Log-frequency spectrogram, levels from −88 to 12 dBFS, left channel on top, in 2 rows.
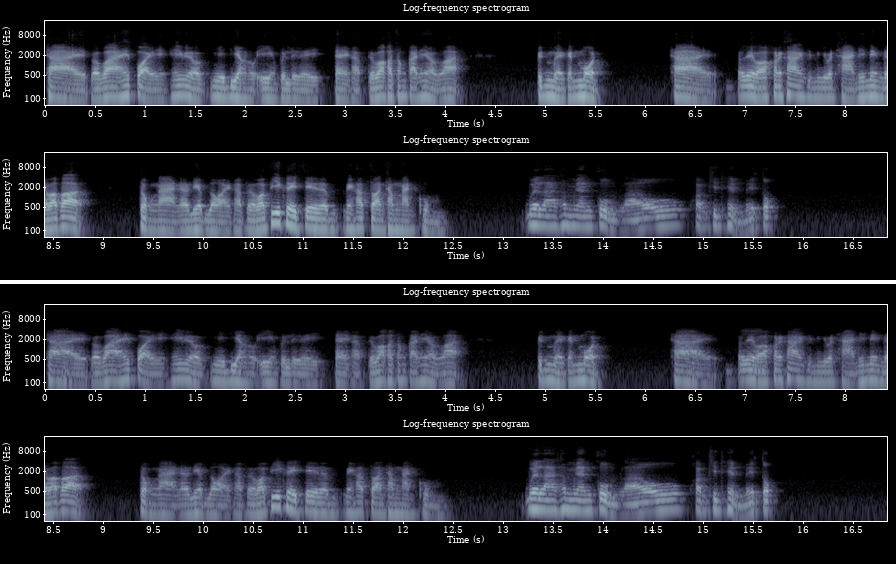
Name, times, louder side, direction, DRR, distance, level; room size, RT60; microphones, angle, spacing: voice 1, 0.0-4.2 4.9-5.6 6.3-8.9 9.4-12.4, left 5 dB, 65° left, 0.3 m, -29 dB
voice 2, 13.2-15.7, right 2 dB, 25° right, 0.4 m, -32 dB
2.9 x 2.4 x 3.4 m
head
